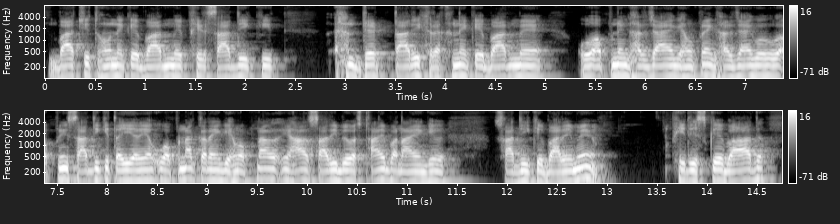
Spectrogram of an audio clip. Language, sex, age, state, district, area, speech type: Hindi, male, 45-60, Uttar Pradesh, Jaunpur, rural, spontaneous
